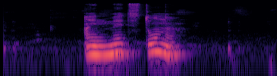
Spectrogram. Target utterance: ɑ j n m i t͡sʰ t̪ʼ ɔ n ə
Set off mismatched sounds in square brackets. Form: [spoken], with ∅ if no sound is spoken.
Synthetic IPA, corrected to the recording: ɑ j n m [ɛ] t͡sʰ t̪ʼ [u] n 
